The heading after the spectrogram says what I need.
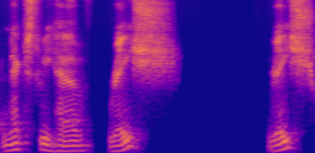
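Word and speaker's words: ריש: Resh, which gives you a nice R as in robin. Now you don't have to trill it or roll it or do anything fancy like that.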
